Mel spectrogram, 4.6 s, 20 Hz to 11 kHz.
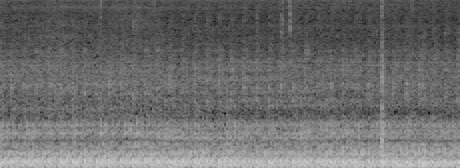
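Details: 1955 Ford V8, hot, choke pulled out about halfway to raise idle: slightly fast, uneven, lumpy beat as one cylinder skips. Misfire traced by unplugging wires one at a time; the cause was a bad spark plug wire.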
